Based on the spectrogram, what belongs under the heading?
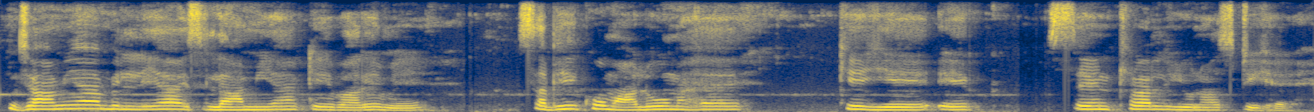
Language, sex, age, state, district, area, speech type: Urdu, male, 18-30, Delhi, South Delhi, urban, spontaneous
